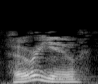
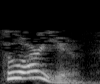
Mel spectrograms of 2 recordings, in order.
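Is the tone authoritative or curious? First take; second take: authoritative; curious. First: The question sounds firm and authoritative. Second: The question sounds light and curious. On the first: The asker demands an account with authority. The speaker calls it right. "There's an authority that they're trying to express" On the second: The asker simply wants to know. The speaker calls it wrong. "maybe they ask in a very curious kind of way"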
